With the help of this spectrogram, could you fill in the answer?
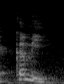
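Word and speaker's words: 神: Não, esse shin não é bem shin, isso é cami. Tá? A pronúncia nesse caso é cami.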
